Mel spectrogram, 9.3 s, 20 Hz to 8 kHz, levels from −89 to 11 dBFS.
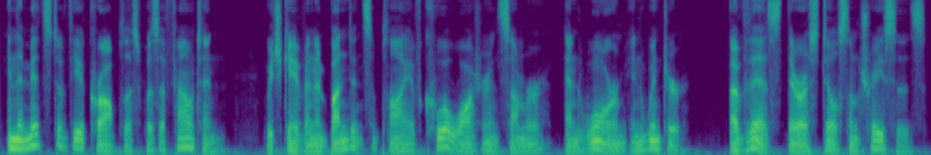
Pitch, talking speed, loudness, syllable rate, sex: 85 Hz, 195 wpm, -23 LUFS, 5.2 syllables/s, male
